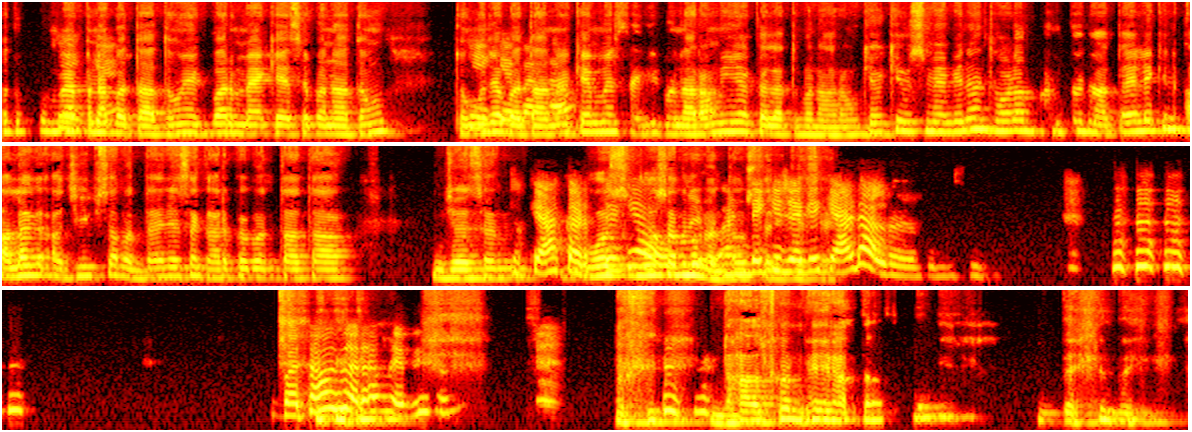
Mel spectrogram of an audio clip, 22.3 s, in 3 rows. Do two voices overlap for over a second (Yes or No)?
Yes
